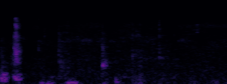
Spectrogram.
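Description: Near silence with a few faint, isolated ticks.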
